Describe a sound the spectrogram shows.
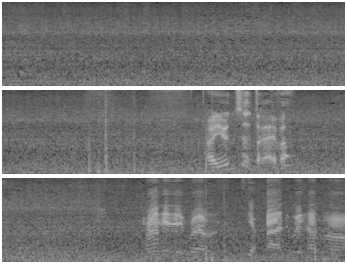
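A boat engine rumbles low and steady.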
